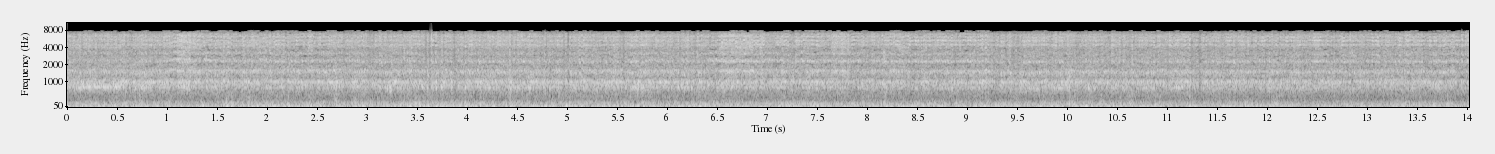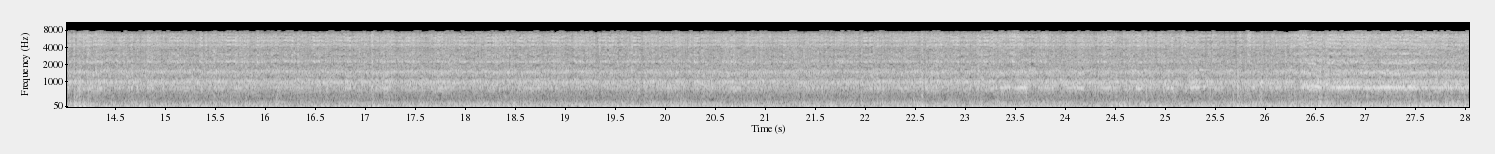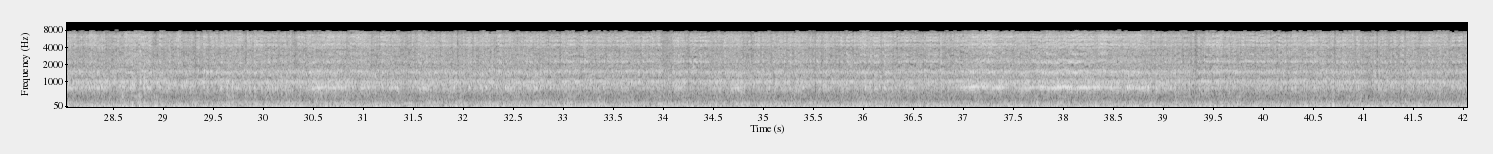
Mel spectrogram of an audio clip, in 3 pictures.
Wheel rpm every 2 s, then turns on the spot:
210, 210, 210, 200, 200, 200, 200, 200, 200, 200, 200, 200, 200, 200, 200, 200, 200, 200, 200, 200, 200.
none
